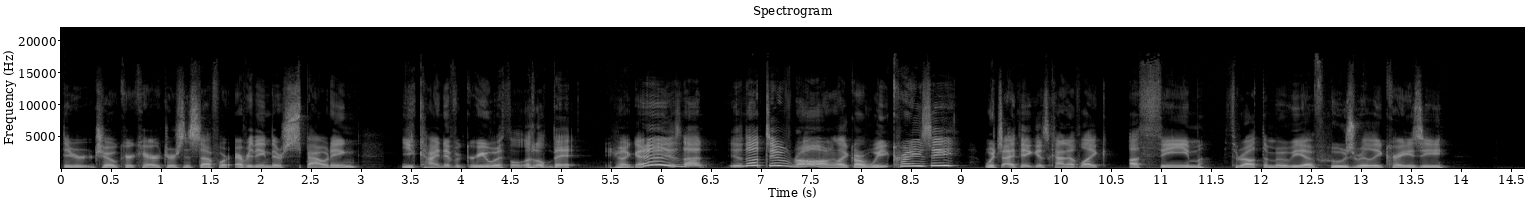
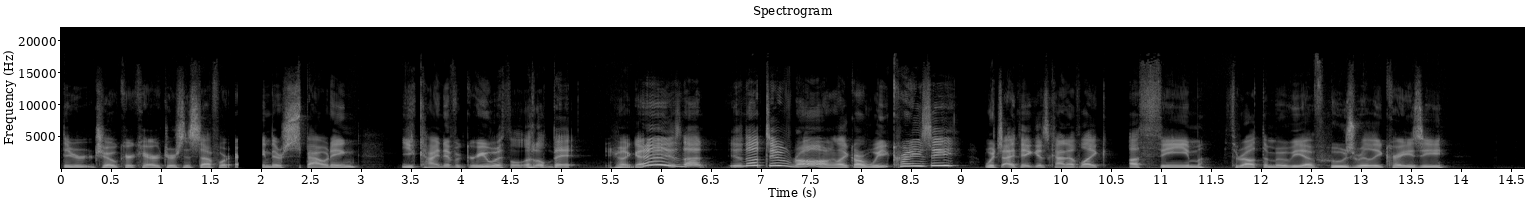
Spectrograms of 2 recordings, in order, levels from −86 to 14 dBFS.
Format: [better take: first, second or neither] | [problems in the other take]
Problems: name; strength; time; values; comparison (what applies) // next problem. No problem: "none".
first | audio cutting out; at 2 s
